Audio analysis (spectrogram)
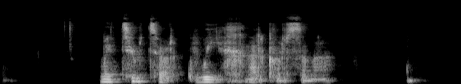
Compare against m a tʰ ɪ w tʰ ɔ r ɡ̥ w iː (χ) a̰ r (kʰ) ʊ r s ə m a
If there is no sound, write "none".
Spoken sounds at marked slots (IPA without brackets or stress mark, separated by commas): χ, kʰ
